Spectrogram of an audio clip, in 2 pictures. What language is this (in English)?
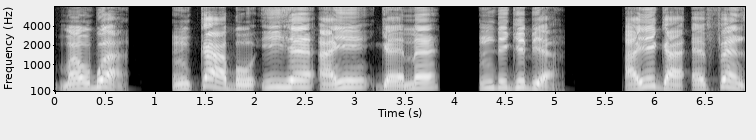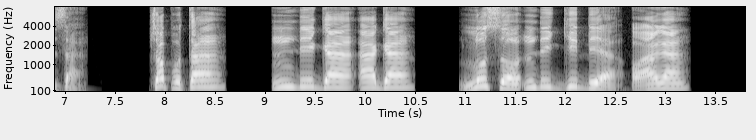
Igbo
